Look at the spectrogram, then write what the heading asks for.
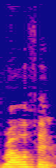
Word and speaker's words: Relofant: But just Relevant rhymes with elephant, and I see that's kind of in your logo.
